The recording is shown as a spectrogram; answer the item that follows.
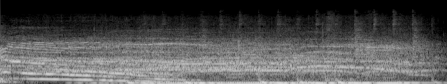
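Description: Loud music starting with tones that fall in pitch over the first two seconds, a heavy bass line coming in under a second in, with a crowd cheering underneath.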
